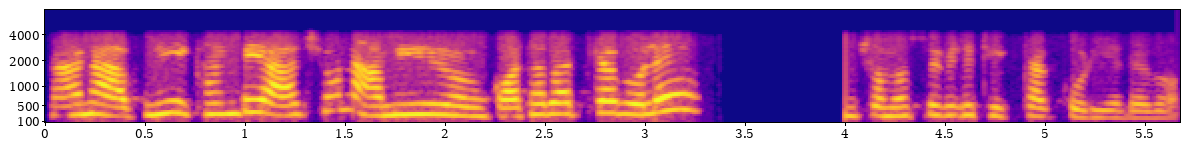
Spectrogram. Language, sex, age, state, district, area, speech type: Bengali, female, 18-30, West Bengal, Howrah, urban, conversation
